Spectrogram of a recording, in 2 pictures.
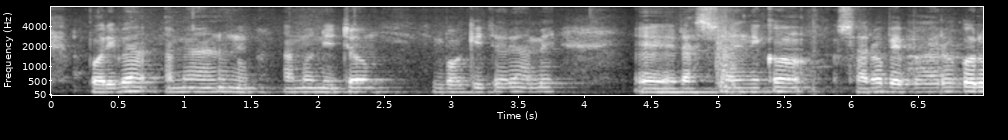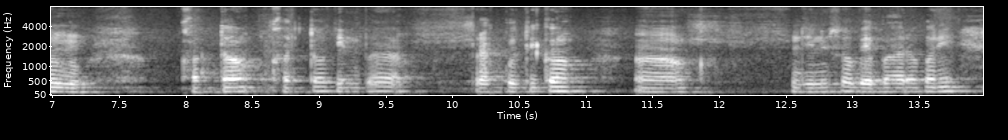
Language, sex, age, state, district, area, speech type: Odia, male, 18-30, Odisha, Kendujhar, urban, spontaneous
